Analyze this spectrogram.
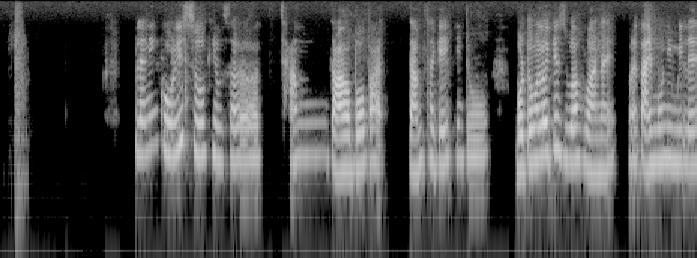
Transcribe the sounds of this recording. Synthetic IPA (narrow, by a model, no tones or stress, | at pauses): plɛniŋkoɹisʊpʰiwsaɹɔt̚ | sʰamzabɔa | z̥amsaɡɛkintu | bɔɹtɔmanlɔjkɛzuaɦʊwanajmanɛtajmɔnimilɛ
